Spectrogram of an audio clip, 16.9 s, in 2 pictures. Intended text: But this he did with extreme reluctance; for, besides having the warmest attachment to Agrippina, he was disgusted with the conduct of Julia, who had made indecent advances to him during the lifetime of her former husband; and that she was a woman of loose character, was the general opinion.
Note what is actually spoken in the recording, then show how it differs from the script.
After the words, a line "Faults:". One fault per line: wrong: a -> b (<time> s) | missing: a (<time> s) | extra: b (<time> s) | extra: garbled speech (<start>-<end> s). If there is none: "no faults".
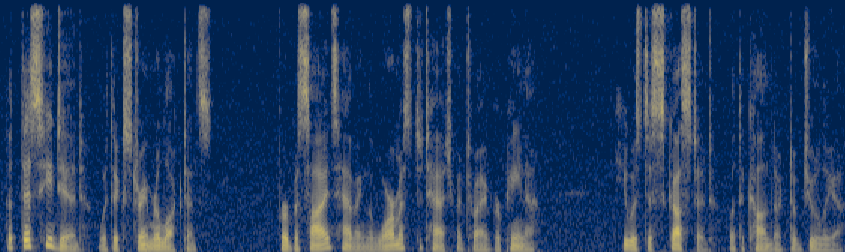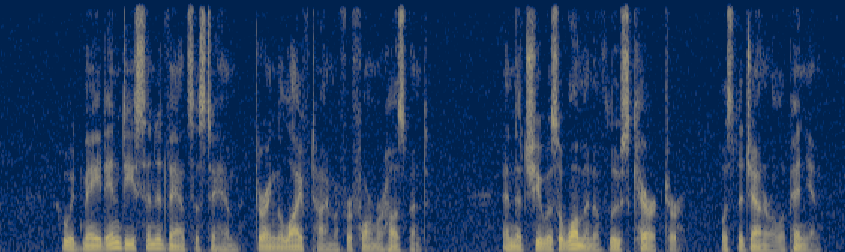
That this he did with extreme reluctance; for, besides having the warmest attachment to Agrippina, he was disgusted with the conduct of Julia, who had made indecent advances to him during the lifetime of her former husband; and that she was a woman of loose character, was the general opinion.
Faults:
wrong: But -> That (0.1 s)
